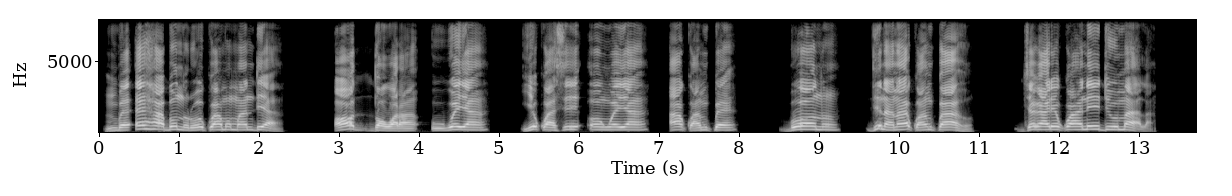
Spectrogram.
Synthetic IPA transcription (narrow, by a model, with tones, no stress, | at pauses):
ŋ͡m̩˨ɡ͡be˨ʔe˦ɦa˦˨bʊ˦nʊ˨ɾʊ˨o˦kʷu˦a˦mʊ˦ma˦n̩˦dɪ˦a̰˨ | ɔ˦dɔ˨wa˨ɾa˨ | u˨we˦ja˦ | jɪ˦kʷa˨sɪ˦o˦ŋʷe˦ja˦ | a˦kʷa˨ŋ͡m̩˦k͡pe˦ | bʊ˦ɔ˦nʊ˦ | dɪ˦na˨na˦kʷa˨ŋ͡m̩˦k͡pe˦a˦ɦʊ̰˨ | d͡ʒe˦ɣa˦ɾɪ˦kʷa˦nɪ˦dɪ˦u˦ma˦a̰˨la̰˨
